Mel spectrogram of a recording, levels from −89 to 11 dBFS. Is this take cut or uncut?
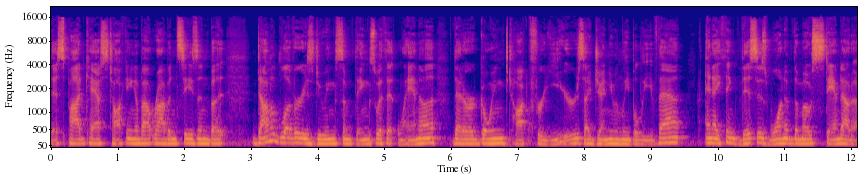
cut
